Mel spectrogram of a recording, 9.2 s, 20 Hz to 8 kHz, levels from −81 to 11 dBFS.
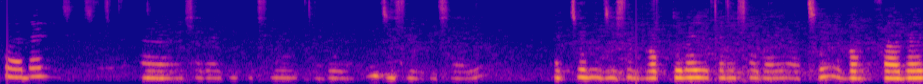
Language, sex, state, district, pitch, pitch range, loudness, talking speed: Bengali, female, West Bengal, North 24 Parganas, 250 Hz, 245-260 Hz, -19 LUFS, 110 wpm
